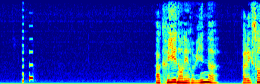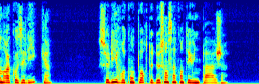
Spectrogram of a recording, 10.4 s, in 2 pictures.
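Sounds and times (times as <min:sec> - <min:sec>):
quiet hum: 0:00.0 - 0:10.3
electronic keypad beeps on audio player: 0:00.4 - 0:00.7
speech: 0:03.1 - 0:06.3, 0:07.2 - 0:09.8.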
